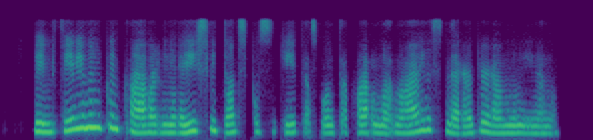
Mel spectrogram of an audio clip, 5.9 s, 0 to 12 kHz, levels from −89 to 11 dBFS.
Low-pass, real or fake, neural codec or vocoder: 7.2 kHz; fake; codec, 16 kHz, 0.5 kbps, FreqCodec, smaller model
